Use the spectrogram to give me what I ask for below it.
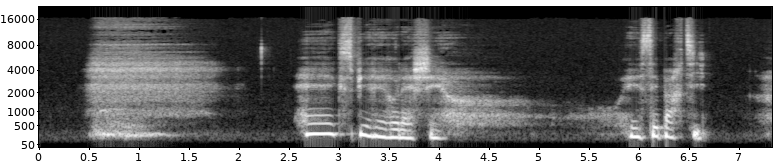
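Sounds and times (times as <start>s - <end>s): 
long deep inhale: 0.5s - 2.0s, 4.1s - 5.8s
speech: 2.6s - 4.3s, 5.9s - 6.8s.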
